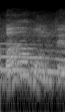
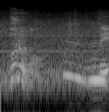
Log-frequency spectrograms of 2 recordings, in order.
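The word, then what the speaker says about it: Bourbon: 勝った印を残したいので、うんうん、ちょっとお名前頂戴できませんかね、うん、ブルボンさん言ってお名前を頂戴して、うん、ケンタッキー州にあるある軍部にそのバーボン軍という名前、うん、実はこのバーボンっていうのはそのフランスのブルボンっていう単語を英語読みにすると、うんうん、バーボンって読めるんですね、綴りは一緒です、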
